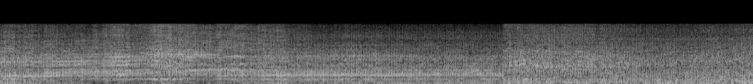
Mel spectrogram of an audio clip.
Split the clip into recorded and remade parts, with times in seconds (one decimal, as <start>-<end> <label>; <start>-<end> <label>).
0.0-7.5 remade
